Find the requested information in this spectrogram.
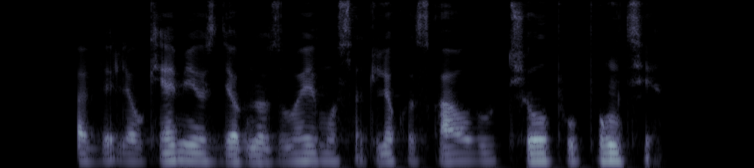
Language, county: Lithuanian, Alytus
